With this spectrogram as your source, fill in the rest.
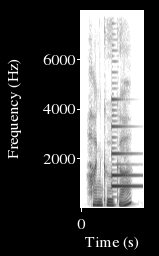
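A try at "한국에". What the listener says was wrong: The K sound moved. Almost. You started to separate them. Let it flow. Han-gu-ge. One smooth motion.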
